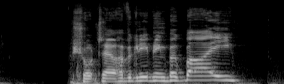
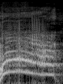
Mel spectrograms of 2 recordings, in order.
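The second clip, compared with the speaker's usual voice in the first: mock scream. Imitating streaming screams late at night.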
